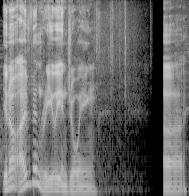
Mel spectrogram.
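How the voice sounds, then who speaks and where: A man's voice: fairly low pitch, huge pitch swings, slow pace, a bit bright, clean tone. A man casually commentating on a game as he streams it.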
